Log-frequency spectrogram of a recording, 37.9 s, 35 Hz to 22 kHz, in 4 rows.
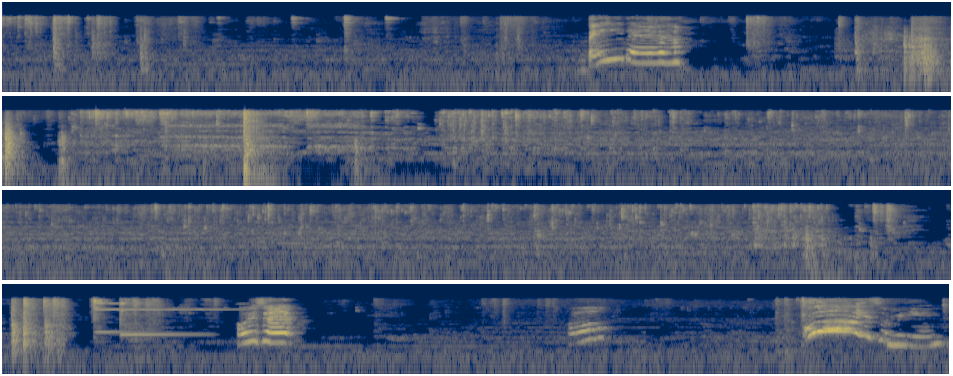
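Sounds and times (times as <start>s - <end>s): chicken deep-frying in hot oil: 10.5s - 27.1s.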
